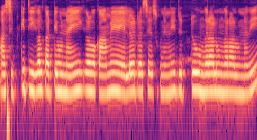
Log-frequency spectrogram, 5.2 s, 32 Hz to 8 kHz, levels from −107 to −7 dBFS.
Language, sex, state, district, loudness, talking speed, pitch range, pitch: Telugu, female, Andhra Pradesh, Visakhapatnam, -15 LUFS, 195 wpm, 215-225 Hz, 220 Hz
